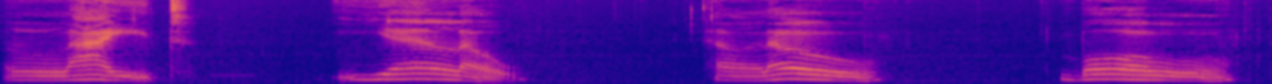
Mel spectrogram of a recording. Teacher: la sound is voiced because the vocal cord produces vibration when you make the sound. · Now, how does the air move? This is a lateral and alveolar sound. So, the air escapes from both sides of your tongue. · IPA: /l/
